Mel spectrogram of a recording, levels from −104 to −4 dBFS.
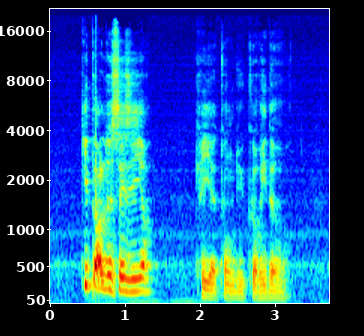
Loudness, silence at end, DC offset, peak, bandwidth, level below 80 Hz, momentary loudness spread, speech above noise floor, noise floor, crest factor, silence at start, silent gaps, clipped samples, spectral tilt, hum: -23 LUFS; 0.6 s; under 0.1%; -2 dBFS; 17.5 kHz; -62 dBFS; 17 LU; 39 dB; -61 dBFS; 22 dB; 0.45 s; none; under 0.1%; -6 dB/octave; none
